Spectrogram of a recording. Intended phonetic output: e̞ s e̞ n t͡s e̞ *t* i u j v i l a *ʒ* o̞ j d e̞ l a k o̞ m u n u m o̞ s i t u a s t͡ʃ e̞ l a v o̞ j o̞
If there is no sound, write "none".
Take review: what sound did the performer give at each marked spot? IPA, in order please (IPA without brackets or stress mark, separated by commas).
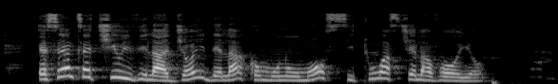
t͡ʃ, d͡ʒ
